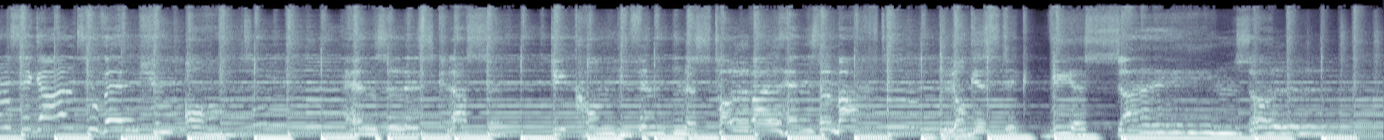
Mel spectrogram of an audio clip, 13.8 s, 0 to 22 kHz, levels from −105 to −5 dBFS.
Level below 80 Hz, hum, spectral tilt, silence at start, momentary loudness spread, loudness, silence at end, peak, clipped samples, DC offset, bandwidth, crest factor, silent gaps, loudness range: -18 dBFS; none; -5 dB/octave; 0 s; 3 LU; -15 LUFS; 0 s; 0 dBFS; under 0.1%; under 0.1%; 19 kHz; 14 dB; none; 1 LU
